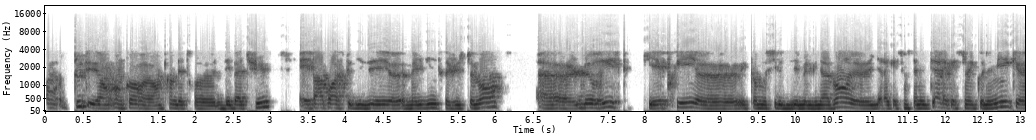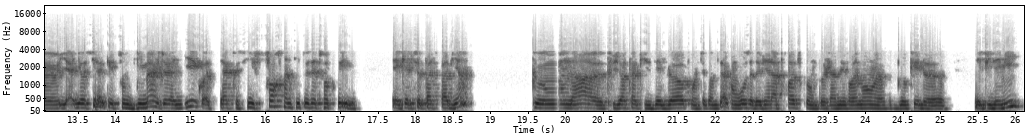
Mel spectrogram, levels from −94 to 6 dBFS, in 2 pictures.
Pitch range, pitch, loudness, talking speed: 130-150 Hz, 140 Hz, -16 LUFS, 225 wpm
